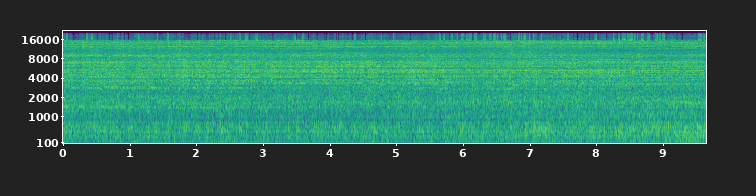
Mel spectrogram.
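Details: DeWalt DW871 14-inch cutoff saw, about 20 years old, previously bogging down and smoking, trial-run while being set up for miter cuts: steady, even high motor hum with no rumble, rattle or wavering. Bearings sound good.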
